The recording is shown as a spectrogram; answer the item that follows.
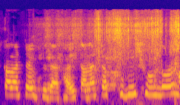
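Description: Speech: a person talking continuously, with no other sound standing out.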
